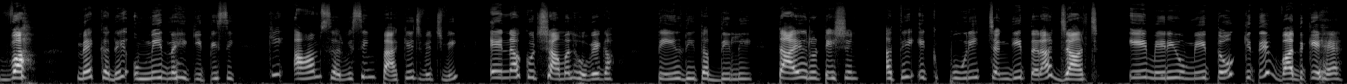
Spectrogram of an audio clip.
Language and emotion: Punjabi, surprised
